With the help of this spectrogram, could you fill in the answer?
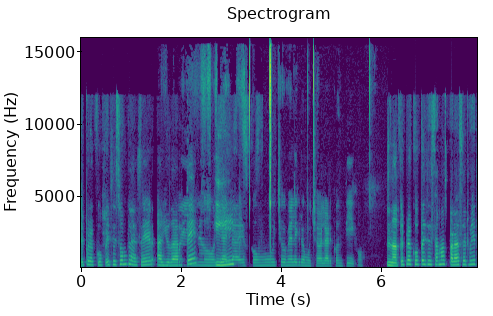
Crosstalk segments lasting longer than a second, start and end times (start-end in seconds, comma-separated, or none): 1.6-3.1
